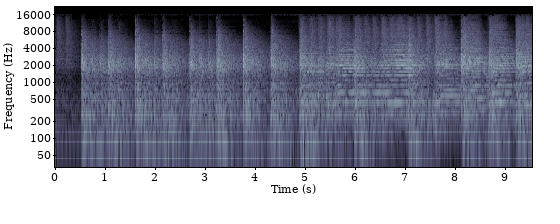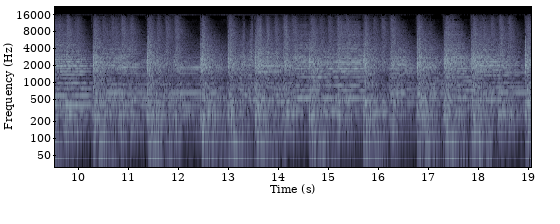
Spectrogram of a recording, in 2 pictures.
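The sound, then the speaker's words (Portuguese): Driving orchestral training-montage film score, loud and sustained, with heavy percussive hits pounding out a steady beat beneath bright, layered melodic lines that build in intensity. No voices. “ouviu aqui a obrigatória Training Montage, que ele faz muito bem.”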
